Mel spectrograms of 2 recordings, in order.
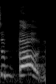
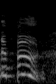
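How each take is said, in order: First: "a bout" high, loud and corrective; about, ow vowel. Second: "a boot" as the mocked Canadian about; raised, loud "a boot" with an oo sound; aboot, oo vowel. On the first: Retold or imitated. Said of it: "It's a bout, not a boot". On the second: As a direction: say "a boot" with a long OO, as in footwear. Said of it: "all of us talk with funny accents".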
